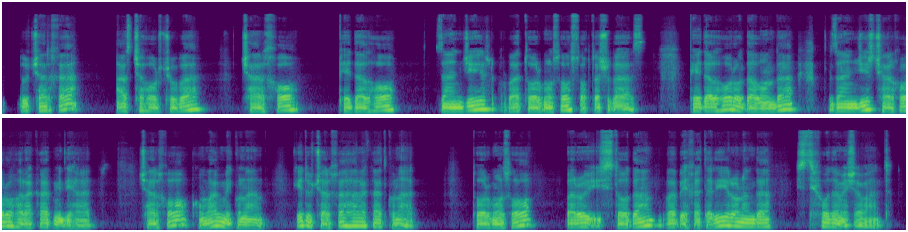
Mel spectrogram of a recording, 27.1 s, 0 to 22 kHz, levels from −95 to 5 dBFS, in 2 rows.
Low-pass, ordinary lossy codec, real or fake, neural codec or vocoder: 14.4 kHz; MP3, 96 kbps; real; none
